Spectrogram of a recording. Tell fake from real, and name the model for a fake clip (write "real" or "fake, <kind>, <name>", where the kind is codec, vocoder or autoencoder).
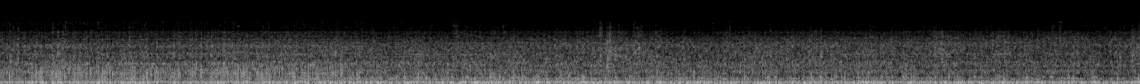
fake, vocoder, HiFi-GAN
